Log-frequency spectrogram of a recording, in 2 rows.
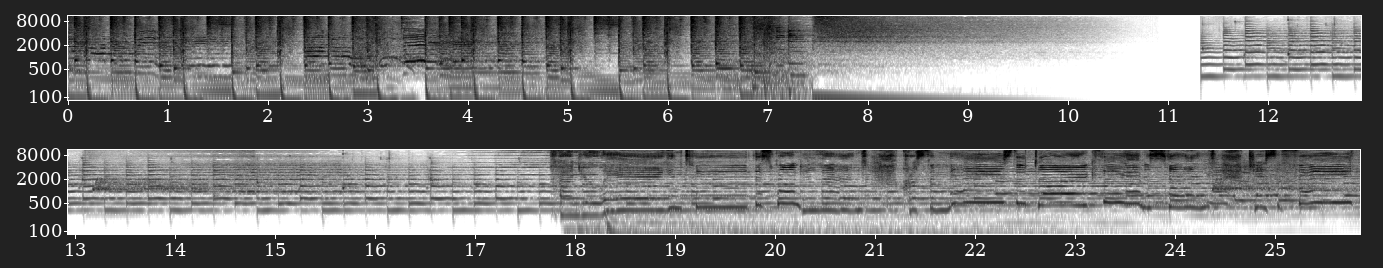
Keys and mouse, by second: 0.9 middle click, 1.6 click, 2.4-3.1 drag, 3.8 ctrl+shift+click, 4.2 middle click, 4.6 middle click, 4.7-5.1 shift+drag, 5.5 shift+click, 6.5 shift+click, 7.8 drag, 7.8 right drag, 8.4 shift+click, 9.6 ctrl+shift+click, 12.6 click, 15.7 ctrl+v, 15.8 click, 18.3 ctrl+s, 18.8 middle click, 20.3 click, 21.3 middle drag, 21.7 shift+click, 22.4 middle click, 23.1 middle click, 23.8 click, 24.1 middle click.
